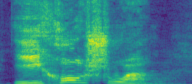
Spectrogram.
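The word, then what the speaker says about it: יההוֹשֻׁע: This is the way to read this. YAHHOSHUA.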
